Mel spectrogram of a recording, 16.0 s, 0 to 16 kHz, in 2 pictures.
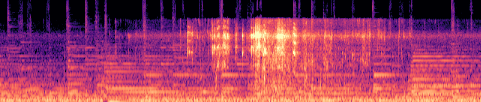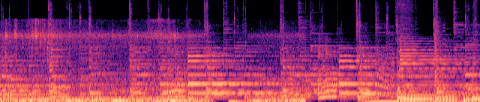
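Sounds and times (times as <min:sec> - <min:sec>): instrumental background music: 0:00.0 - 0:16.0
splashing in shallow water: 0:02.2 - 0:11.2.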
